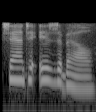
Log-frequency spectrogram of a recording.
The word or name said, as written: Santa Isabel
